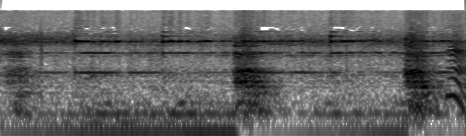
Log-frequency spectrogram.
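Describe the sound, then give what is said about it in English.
A train pulling out of the station at Rocky Point rumbles steadily with sustained whistle-like tones humming above it, while two short bursts of dog barking cut through partway along. No voices are heard. “I've gotten off trains before”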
